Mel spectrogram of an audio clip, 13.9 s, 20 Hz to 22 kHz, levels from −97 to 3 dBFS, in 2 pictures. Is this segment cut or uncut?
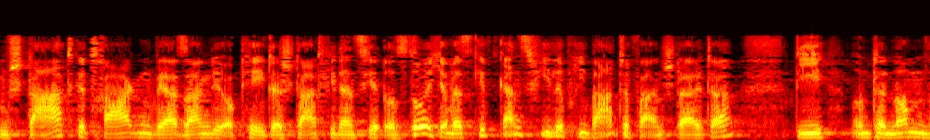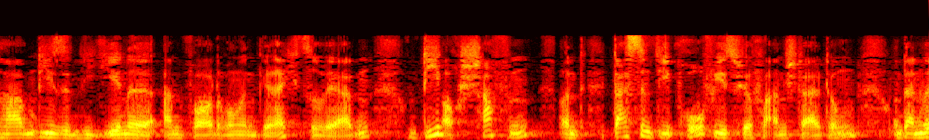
cut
